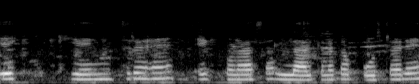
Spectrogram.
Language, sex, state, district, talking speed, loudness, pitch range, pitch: Hindi, female, Chhattisgarh, Balrampur, 155 wpm, -19 LUFS, 225-255 Hz, 240 Hz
